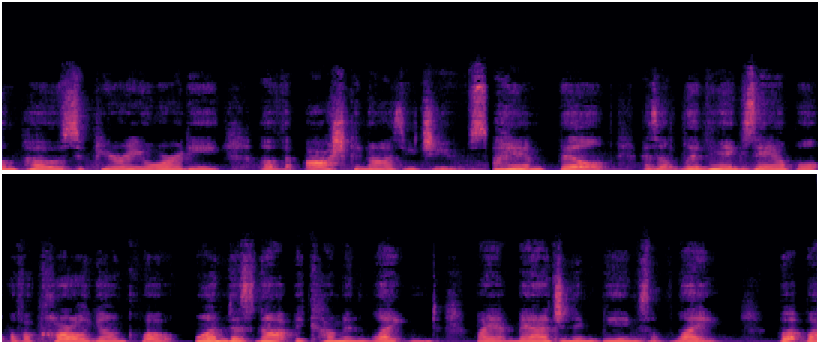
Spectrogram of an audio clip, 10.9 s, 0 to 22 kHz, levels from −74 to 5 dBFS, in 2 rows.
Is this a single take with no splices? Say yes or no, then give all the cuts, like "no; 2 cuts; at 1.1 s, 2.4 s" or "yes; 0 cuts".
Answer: no; 2 cuts; at 3.1 s, 6.6 s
